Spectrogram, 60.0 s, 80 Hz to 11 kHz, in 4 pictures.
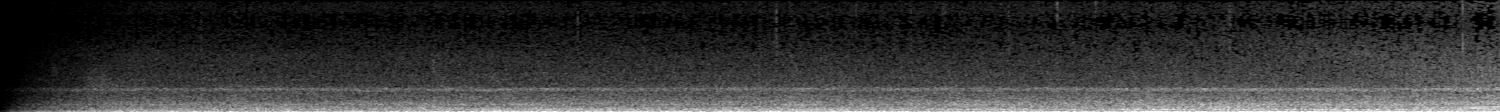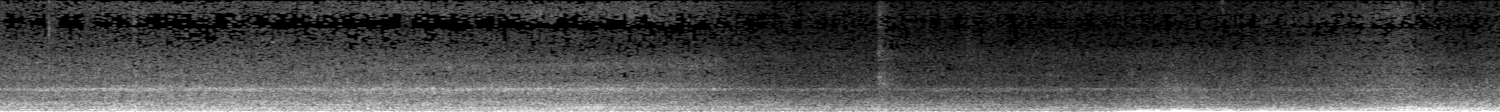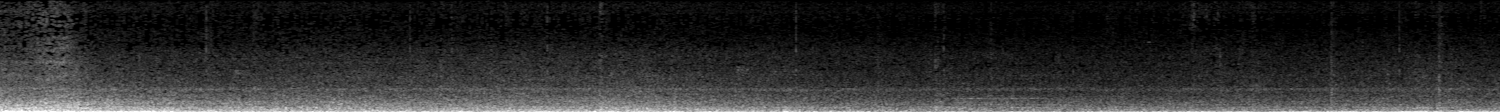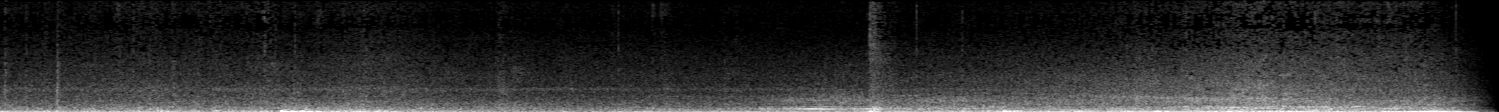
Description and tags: USJ Architecture Field Recording - Group 1 (2016)
Field Recording for the “Design for the Luminous and Sonic Environment” class at the University of Saint Joseph - Macao SAR, China.
The Students conducting the recording session were: Tiffany Cheung, Kenny Cheong and Tiny Haha
Field-Recording, Macau, Soundscape, University-of-Saint-Joseph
